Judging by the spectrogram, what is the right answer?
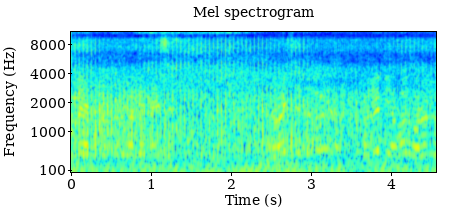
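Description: A helicopter flies at Kedarnath, a loud continuous rotor and engine drone that fills the scene while people talk over it.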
